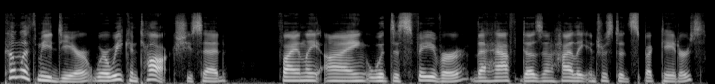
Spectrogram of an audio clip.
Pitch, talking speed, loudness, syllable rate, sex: 170 Hz, 170 wpm, -18 LUFS, 5.1 syllables/s, female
